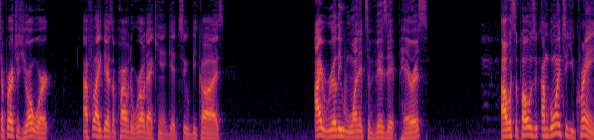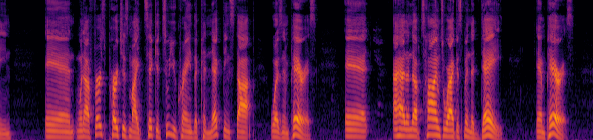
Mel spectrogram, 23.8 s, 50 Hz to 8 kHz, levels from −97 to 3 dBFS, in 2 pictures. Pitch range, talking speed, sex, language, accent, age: 110-140 Hz, 150 wpm, male, English, American, 30-49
